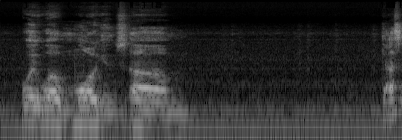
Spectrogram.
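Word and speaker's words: Morgans: do we Okay uh it says wait well Morgan um that's say his name right yes it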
